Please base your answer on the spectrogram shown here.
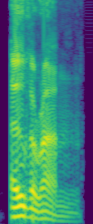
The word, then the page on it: overrun: British English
